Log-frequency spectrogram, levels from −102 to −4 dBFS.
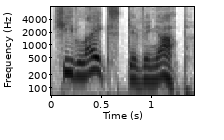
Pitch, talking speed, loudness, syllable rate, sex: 180 Hz, 165 wpm, -16 LUFS, 4.6 syllables/s, male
